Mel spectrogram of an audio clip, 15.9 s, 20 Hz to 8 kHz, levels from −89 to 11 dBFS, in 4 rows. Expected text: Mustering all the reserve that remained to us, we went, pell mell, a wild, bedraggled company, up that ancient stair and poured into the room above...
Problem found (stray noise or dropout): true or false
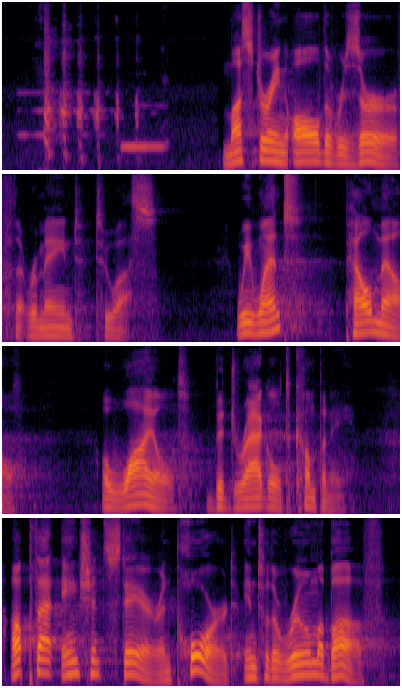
true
